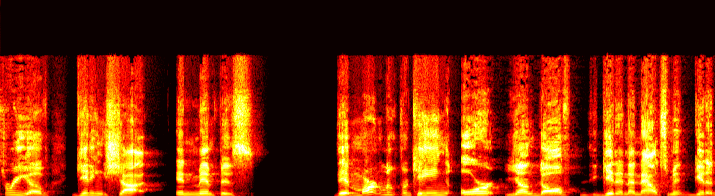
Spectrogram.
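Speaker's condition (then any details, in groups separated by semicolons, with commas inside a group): No condition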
